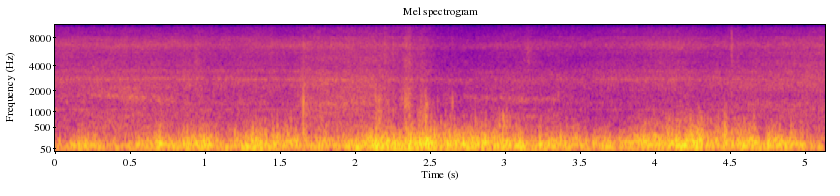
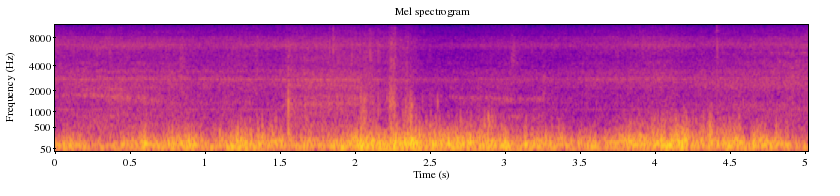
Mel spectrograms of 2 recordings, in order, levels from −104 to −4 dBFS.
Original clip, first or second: second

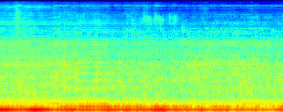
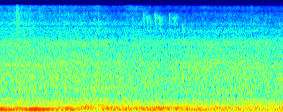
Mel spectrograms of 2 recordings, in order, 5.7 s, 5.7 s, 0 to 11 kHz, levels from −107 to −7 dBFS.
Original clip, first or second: second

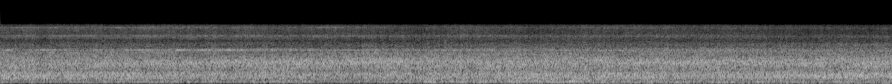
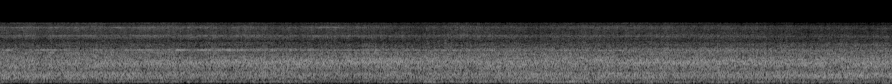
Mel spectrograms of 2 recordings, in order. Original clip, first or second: second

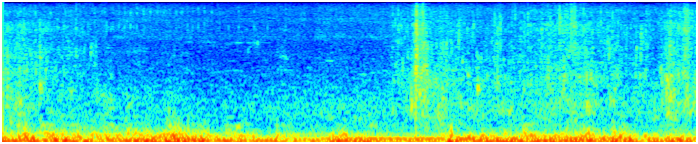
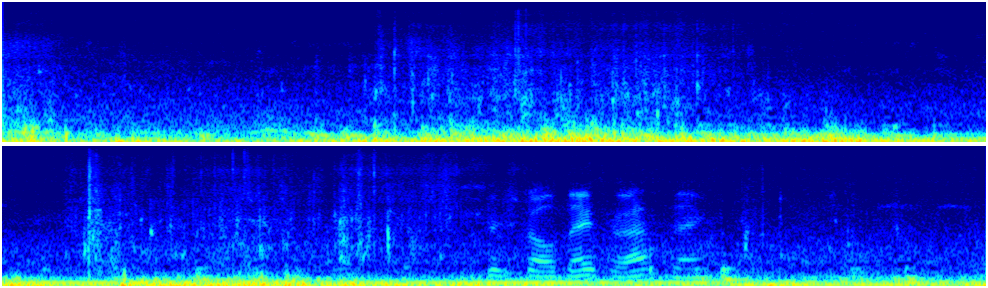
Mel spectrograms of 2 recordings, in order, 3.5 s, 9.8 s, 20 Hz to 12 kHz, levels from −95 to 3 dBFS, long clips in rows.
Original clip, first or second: first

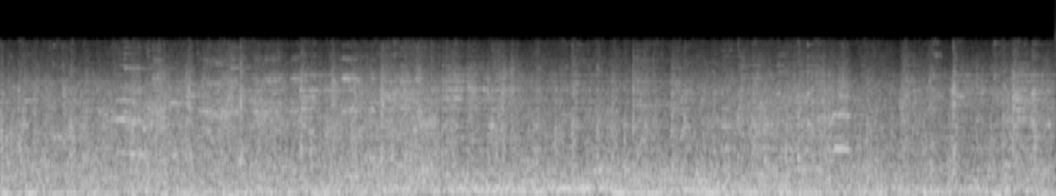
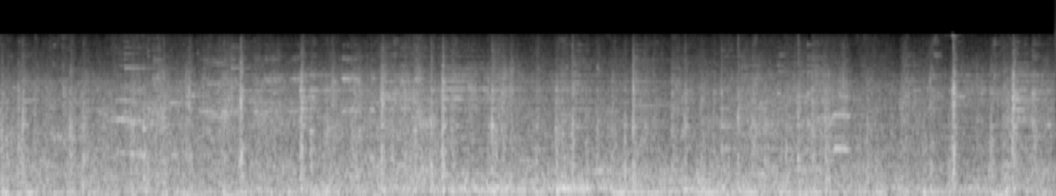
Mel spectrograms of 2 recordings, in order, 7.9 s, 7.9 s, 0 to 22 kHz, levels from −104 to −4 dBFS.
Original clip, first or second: second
